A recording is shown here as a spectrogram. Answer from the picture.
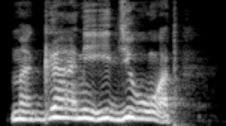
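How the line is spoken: Hoarse shrieking reply. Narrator (Russian): Сорвавшись на хриплый визг, откликнулся голос

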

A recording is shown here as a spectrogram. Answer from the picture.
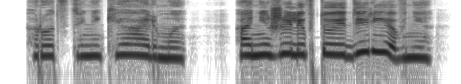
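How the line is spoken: Trembling voice. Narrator (Russian): дрогнувшим голосом сказала Ароника

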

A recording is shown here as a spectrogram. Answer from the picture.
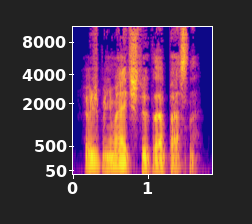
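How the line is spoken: Perfectly normal voice. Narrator (Russian): абсолютно нормальным голосом произнес он

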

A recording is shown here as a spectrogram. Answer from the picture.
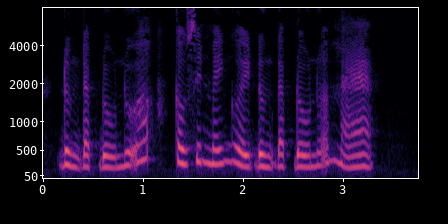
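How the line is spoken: Crying, pleading. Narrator (Vietnamese): A Khởi khóc lóc

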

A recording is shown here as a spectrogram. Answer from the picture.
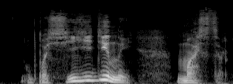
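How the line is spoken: Frightened. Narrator (Russian): испуганно произнес я

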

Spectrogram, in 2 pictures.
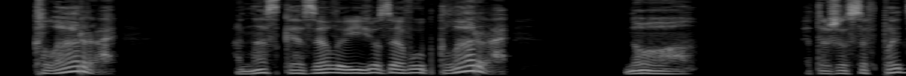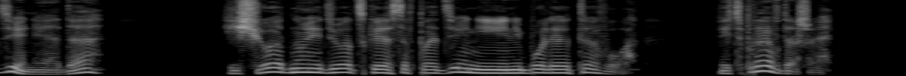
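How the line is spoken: Barely audible whisper. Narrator (Russian): Этьен едва слышно прошептал

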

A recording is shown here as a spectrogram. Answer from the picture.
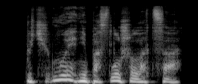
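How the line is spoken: Grumbling mutter. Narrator (Russian): пробурчал Рыжик

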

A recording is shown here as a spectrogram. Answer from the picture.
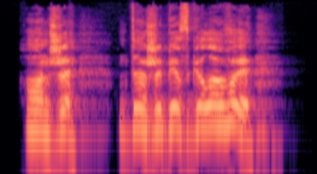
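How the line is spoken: Hoarse wheeze. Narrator (Russian): просипел Минору

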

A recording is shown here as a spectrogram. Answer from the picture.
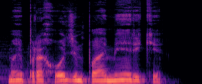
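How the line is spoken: Excited whisper. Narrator (Russian): прошептал донельзя взволнованный

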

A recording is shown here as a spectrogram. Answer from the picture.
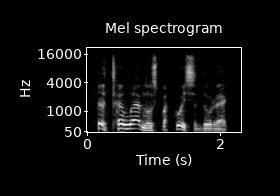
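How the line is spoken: Laughing. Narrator (Russian): Я рассмеялся

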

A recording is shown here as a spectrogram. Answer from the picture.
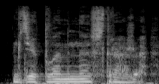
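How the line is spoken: Bewildered speech. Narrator (Russian): растерянно проговорила Лаветта

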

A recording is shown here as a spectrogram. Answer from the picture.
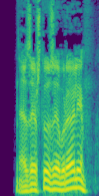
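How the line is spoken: Dry question. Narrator (Russian): сухо спросил Михалыч

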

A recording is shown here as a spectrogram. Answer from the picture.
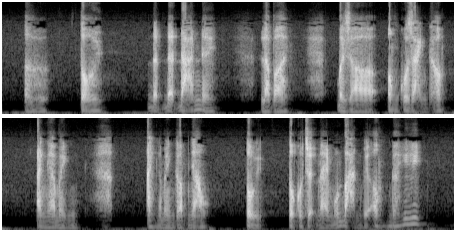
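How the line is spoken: Trembling voice. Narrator (Vietnamese): giọng của Đán run run

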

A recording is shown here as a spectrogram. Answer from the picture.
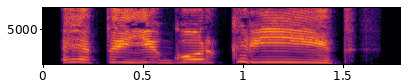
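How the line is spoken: Ecstatic yelling. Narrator (Russian): вопит она с таким восторгом

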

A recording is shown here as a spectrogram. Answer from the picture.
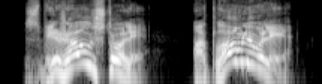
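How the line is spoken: Shouting over engine noise. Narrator (Russian): прокричал он, перекрикивая тарахтение мотора

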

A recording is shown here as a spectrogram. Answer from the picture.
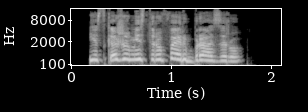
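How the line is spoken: Voice broken by sobs. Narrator (Russian): Услышала Кристал свой голос, прерываемый рыданиями

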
